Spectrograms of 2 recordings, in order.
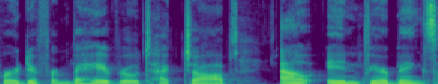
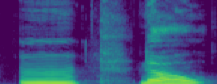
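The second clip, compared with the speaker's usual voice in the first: surprised denial; 11 semitones higher, 6 dB louder than usual. Retold or imitated. Denying changes to the clerk.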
